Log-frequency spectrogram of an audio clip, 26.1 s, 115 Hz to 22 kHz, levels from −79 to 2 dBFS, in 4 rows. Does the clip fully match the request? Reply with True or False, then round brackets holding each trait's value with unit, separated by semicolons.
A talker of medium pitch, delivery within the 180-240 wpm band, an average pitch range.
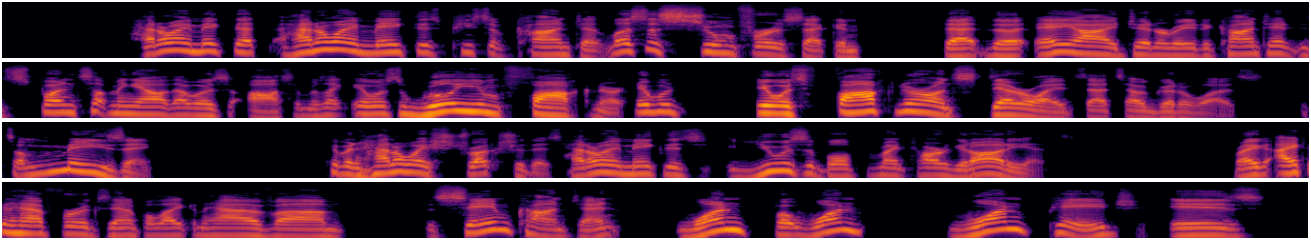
False (170 Hz; 200 wpm; 5.7 semitones)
